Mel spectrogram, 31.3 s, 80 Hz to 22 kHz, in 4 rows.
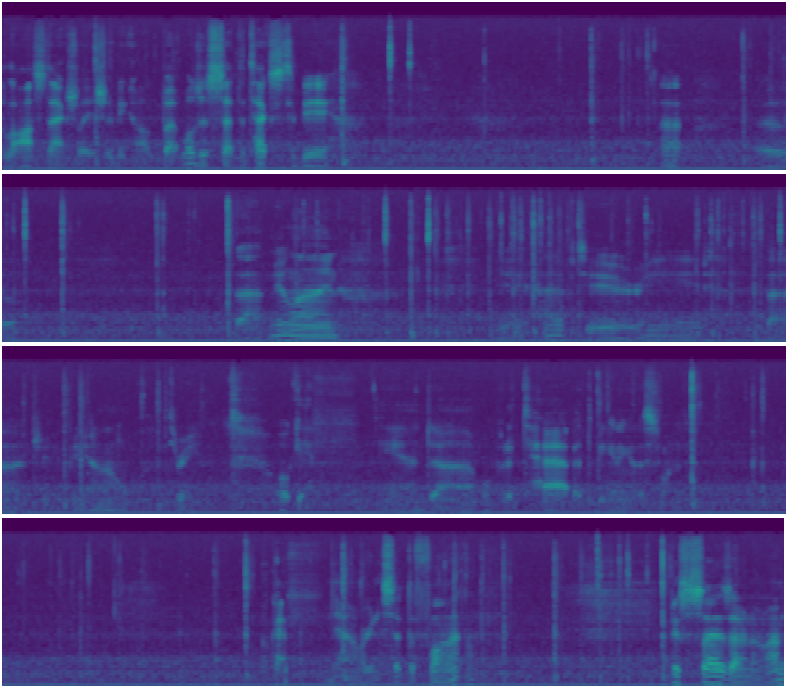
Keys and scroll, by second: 30.3 ctrl+space.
